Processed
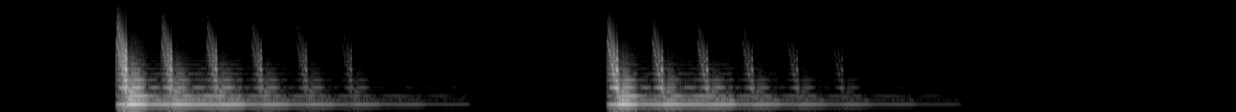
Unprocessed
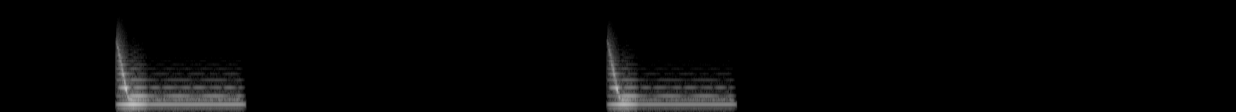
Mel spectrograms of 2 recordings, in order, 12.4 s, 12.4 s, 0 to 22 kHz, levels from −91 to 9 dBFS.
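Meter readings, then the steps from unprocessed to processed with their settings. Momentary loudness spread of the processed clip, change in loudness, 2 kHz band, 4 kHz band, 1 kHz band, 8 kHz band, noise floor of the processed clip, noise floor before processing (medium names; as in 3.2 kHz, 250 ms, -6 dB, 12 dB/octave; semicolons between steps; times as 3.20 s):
22 LU, +2.0 dB, +12.0 dB, +11.0 dB, 0.0 dB, no reading, -80 dBFS, -84 dBFS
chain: self-modulated delay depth 0.56 ms; feedback delay 450 ms, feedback 47%, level -12 dB; trim +4 dB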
